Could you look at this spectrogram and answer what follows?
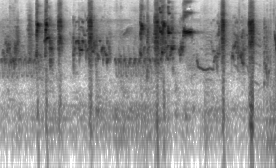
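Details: Two budgies, kept as a pair, keep up busy chirping: rapid squeaky notes, short rising whistles and scratchy buzzes tumbling over each other, with a few louder clicking chirps standing out.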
